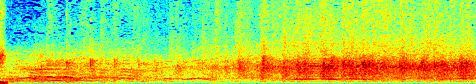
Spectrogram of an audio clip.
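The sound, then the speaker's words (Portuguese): An audience applauds steadily for the full stretch, a dense wash of clapping that swells slightly toward the end, with scattered voices calling out above it. “Não, mistura com aleluia esse aplauso aí.”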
